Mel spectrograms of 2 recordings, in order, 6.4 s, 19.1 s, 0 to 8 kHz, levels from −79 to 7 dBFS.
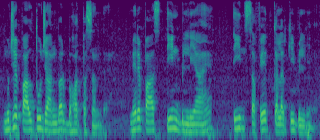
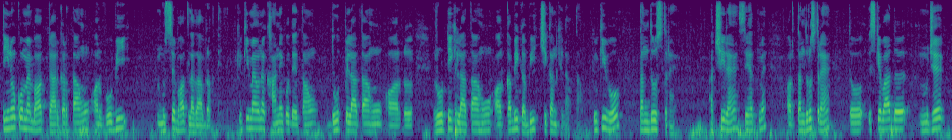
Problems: none marked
